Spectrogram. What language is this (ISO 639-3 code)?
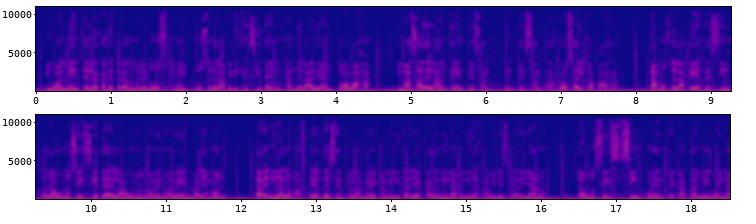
spa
